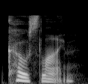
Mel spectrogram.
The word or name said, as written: coastline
